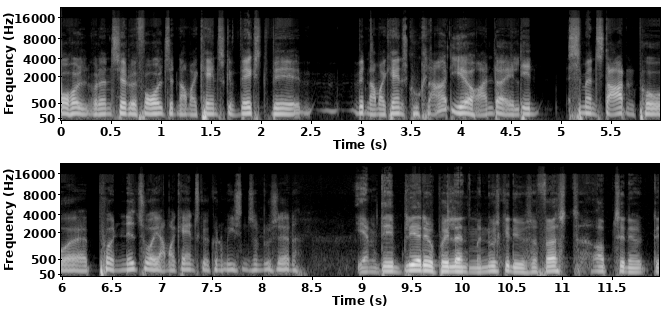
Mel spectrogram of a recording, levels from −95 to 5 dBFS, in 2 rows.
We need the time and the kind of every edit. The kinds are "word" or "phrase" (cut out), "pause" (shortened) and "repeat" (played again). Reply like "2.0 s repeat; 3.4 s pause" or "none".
3.5 s word; 4.1 s word; 4.6 s word; 5.1 s word; 9.2 s word; 10.1 s word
